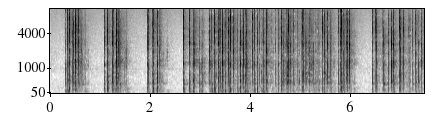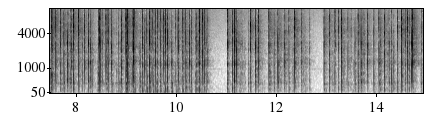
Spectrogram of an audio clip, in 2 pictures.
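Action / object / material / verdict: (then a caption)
tap / cardboard box filled with paper straws / cardboard / none. Long nails tap rapidly on a kraft cardboard box with a window, full of paper straws, making dry, crackly clicking in dense bursts broken by short pauses. The taps are sharp and short with no ring, heard close up.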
